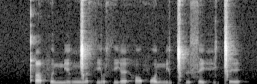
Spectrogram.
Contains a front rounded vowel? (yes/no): yes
